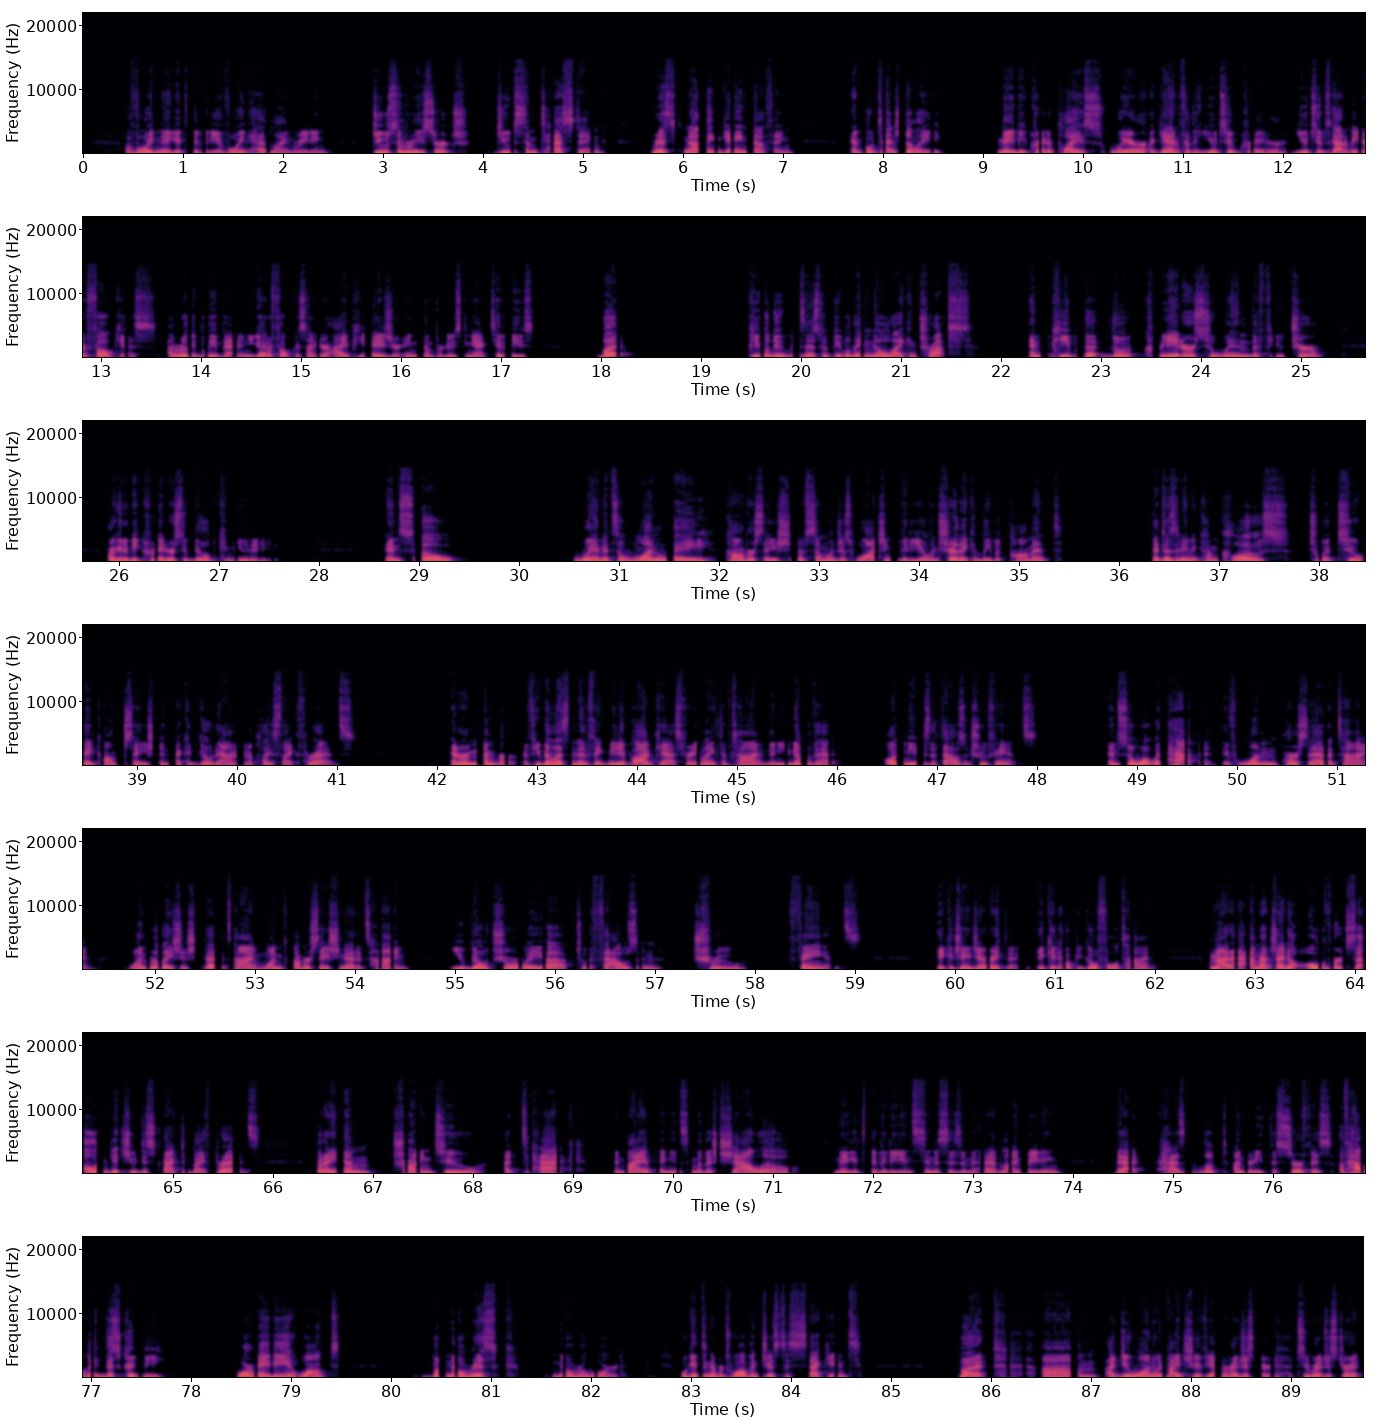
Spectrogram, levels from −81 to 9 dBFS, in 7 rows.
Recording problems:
choppy; very; 11% of the speech affected

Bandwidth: 14.5 kHz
